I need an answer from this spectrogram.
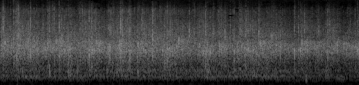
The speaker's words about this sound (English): Let's give him a clap, he's amazing.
